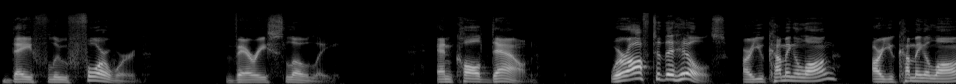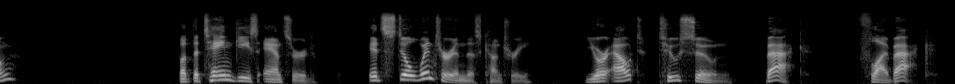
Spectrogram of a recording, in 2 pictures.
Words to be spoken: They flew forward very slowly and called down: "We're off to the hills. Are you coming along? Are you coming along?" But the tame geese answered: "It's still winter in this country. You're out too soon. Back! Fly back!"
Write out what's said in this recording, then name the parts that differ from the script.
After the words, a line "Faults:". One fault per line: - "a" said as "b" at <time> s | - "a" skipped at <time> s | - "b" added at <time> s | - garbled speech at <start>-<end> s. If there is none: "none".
They flew forward very slowly and called down: "We're off to the hills. Are you coming along? Are you coming along?" But the tame geese answered: "It's still winter in this country. You're out too soon. Back! Fly back!"
Faults:
none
